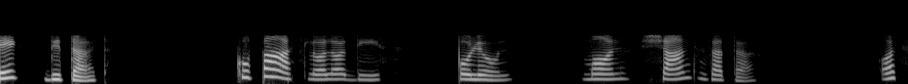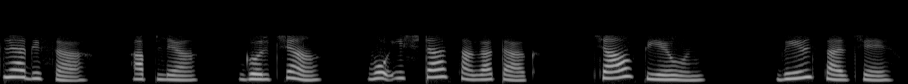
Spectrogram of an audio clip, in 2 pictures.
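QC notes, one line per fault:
0.01 to 0.04 s, microphone overload: the opening peaks square off at the converter's limit, about 1 dB over, likely from too much input volume, giving a brief crackle; flat-topped waveform.
1.02, 2.88 and 4.92 s, microphone volume stepped down: level drops abruptly by 3, 5 and 1 dB, the second just before "असलो दिस", likely the call software cutting input volume; visible waveform steps.
12.12 to 18.16 s, de-emphasis applied wrongly: an unneeded treble cut tilts the response smoothly downward, about 13 dB lower at 10 kHz than at 1 kHz, so sound turns dull and muffled; spectrogram upper bands fade.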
